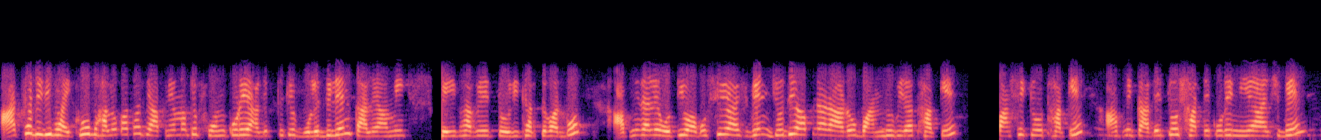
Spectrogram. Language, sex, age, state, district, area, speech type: Bengali, female, 30-45, West Bengal, Paschim Bardhaman, rural, conversation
